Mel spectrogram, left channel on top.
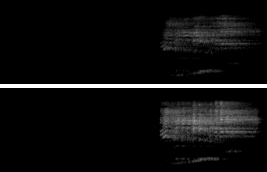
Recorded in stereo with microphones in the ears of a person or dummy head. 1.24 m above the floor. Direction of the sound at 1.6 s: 55° right (ahead or behind).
